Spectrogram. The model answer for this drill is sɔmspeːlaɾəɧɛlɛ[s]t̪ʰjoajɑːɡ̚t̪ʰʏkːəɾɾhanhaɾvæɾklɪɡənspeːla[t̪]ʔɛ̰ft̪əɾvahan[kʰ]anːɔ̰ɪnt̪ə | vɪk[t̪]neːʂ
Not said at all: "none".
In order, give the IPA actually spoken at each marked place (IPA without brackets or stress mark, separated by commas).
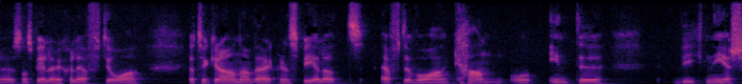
f, t̪, kʰ, t̪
